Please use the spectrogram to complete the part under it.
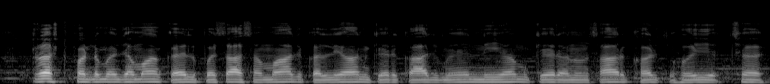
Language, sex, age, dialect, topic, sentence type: Maithili, male, 36-40, Bajjika, banking, statement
